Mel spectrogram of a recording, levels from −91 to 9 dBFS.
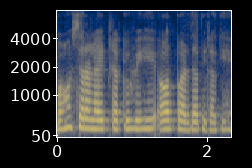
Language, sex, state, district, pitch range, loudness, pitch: Chhattisgarhi, female, Chhattisgarh, Korba, 195-210 Hz, -17 LUFS, 205 Hz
